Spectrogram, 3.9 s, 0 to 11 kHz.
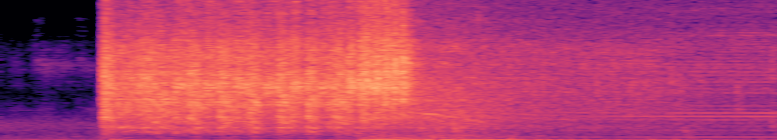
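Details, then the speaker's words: Turbo Honda CRX with newly rebuilt full exhaust, intercooler not yet connected to the turbo: brief crank, catches with a rough burst for about 1.5 s then dies; blocked intake, code 15 ignition output signal also shown. "i want to get this car to turn on the first crank it turned on for a split second and it's pretty quiet i feel like the biggest dummy in the world dude"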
